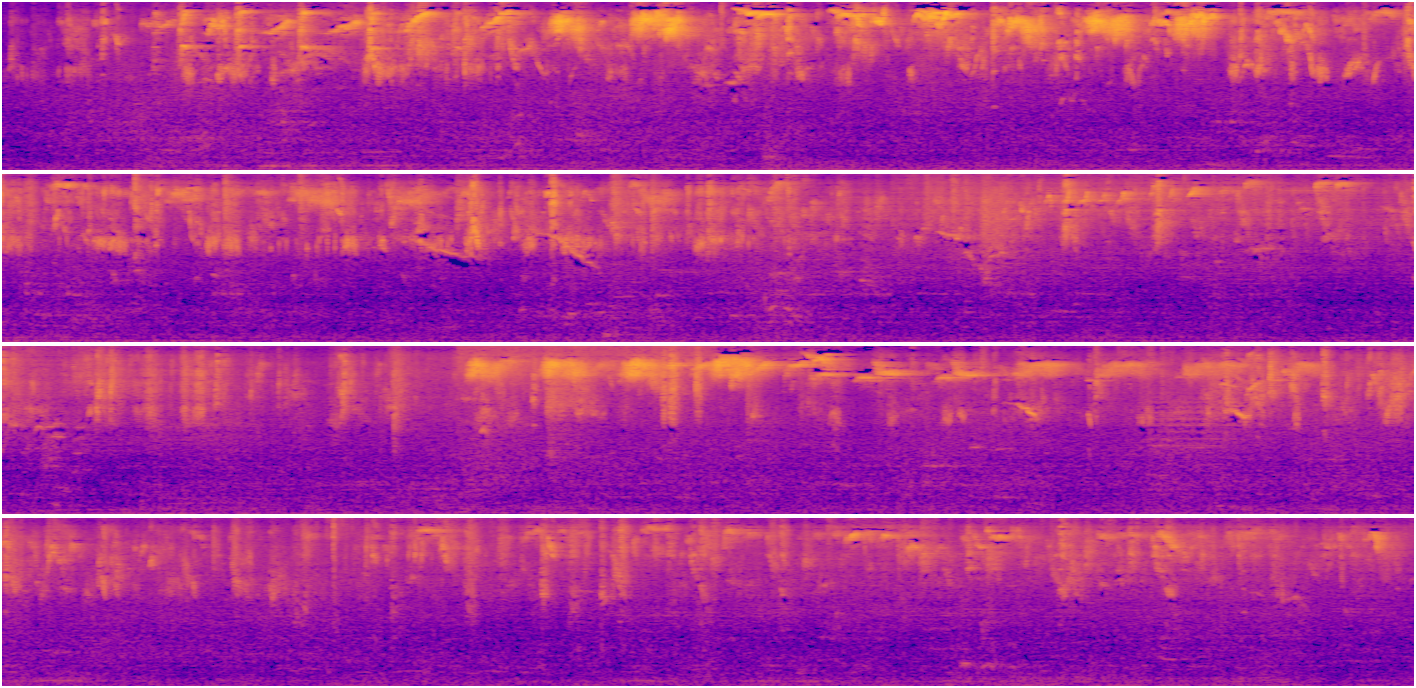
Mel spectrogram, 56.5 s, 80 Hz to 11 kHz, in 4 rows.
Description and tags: Birds Chirping on a Tree 2
Recorded the birds chirping on the tree just outside my window, cleaned it as best as I could but still some city sounds (construction, planes etc.) is audible.
Bird, Birds, Chirping, City, Environmental, field-recording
